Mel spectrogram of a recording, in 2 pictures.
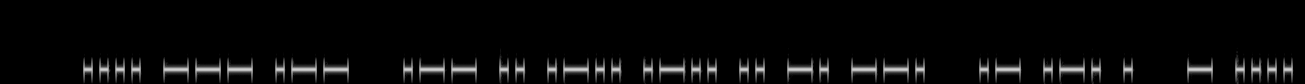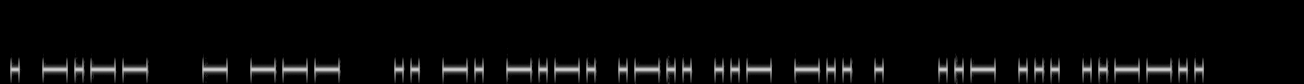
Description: Morse code, heard as a keyed tone, about 15 wpm, 700 Hz. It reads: HOW WILLING ARE THEY TO INCLUDE US?
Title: Sentences from Top 1000 Words - Review Part 3 - 15wpm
